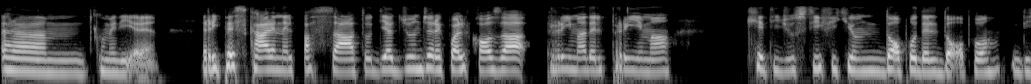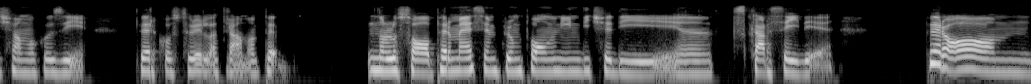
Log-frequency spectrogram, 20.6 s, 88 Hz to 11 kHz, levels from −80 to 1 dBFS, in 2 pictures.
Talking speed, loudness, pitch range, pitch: 125 wpm, -22 LUFS, 180-205 Hz, 190 Hz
